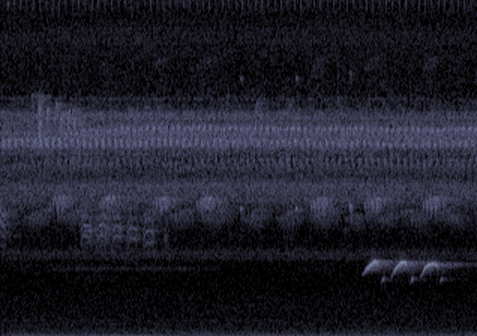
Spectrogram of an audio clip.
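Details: Crickets at night in a swamp produce an unbroken high-pitched shimmering drone, joined near the end by a run of three rising whistled notes from another animal.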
